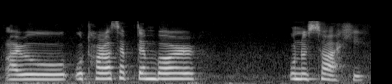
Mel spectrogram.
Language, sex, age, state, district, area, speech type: Assamese, female, 18-30, Assam, Kamrup Metropolitan, urban, spontaneous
